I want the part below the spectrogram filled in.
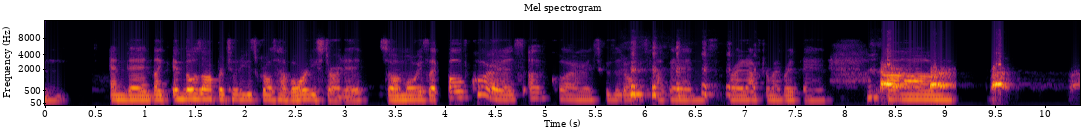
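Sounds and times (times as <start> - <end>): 
speech: 0.0 - 9.6
laughter: 5.8 - 7.2
female dog barking: 8.3 - 10.3
female dog yipping softly: 8.4 - 9.7.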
